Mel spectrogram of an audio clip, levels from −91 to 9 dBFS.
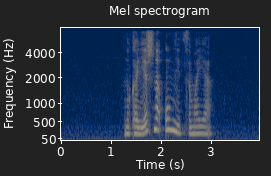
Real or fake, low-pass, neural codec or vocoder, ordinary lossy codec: real; 7.2 kHz; none; AAC, 32 kbps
